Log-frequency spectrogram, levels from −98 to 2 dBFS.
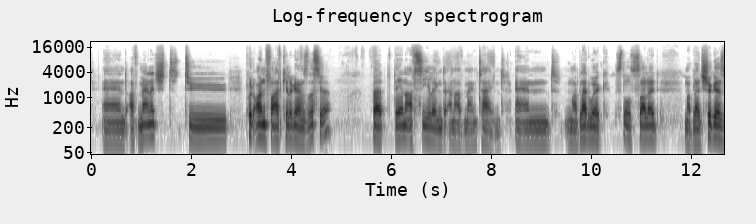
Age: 30-49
